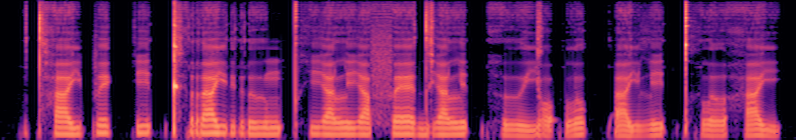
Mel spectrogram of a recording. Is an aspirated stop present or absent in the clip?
present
